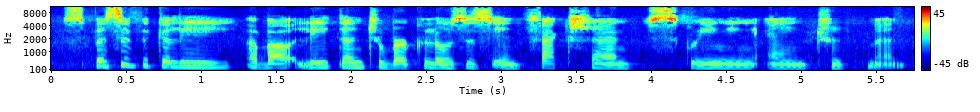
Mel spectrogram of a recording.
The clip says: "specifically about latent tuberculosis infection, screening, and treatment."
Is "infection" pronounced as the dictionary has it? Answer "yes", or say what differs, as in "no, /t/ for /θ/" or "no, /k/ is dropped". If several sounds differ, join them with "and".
yes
